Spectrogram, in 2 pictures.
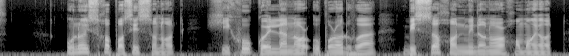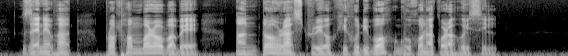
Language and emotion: Assamese, neutral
